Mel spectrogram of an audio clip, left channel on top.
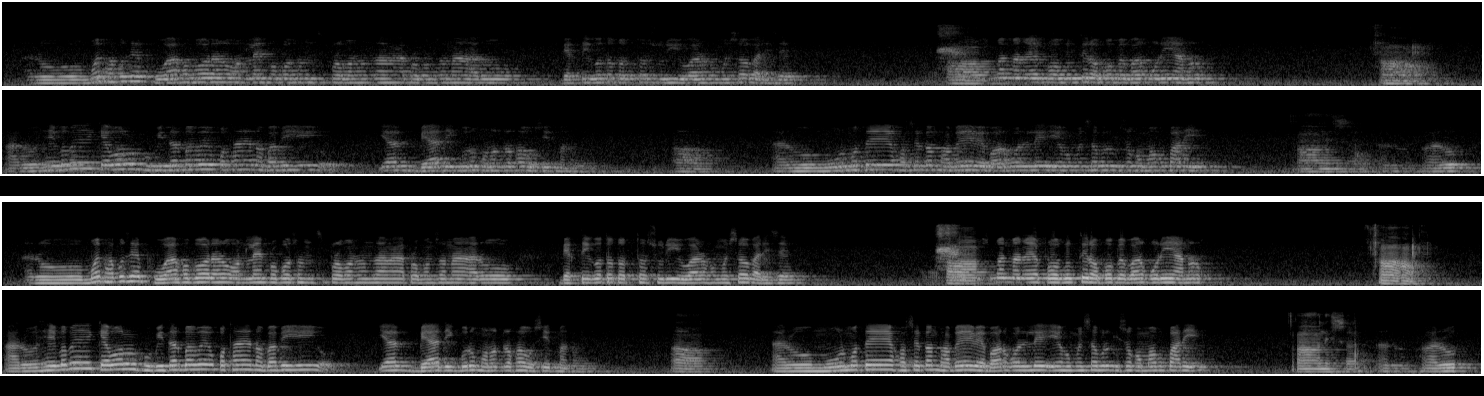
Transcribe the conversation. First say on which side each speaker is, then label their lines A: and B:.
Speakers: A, on the right; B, on the right.
A: আৰু মই ভাবো যে ভুৱা খবৰ আৰু অনলাইন প্ৰ প্ৰবঞ্চনা প্ৰবঞ্চনা আৰু ব্যক্তিগত তথ্য চুৰি হোৱাৰ সমস্যাও বাঢ়িছে। আৰু
B: অ
A: কিছুমান মানুহে প্ৰযুক্তিৰ অপব্যৱহাৰ কৰি আ
B: অ অ
A: আৰু সেইবাবে কেৱল সুবিধাৰ বাবে কথাই নাভাবি। - ইয়াৰ বেয়া দিশবোৰো মনত ৰখা উচিত মানুহে।
B: অ
A: আৰু মোৰ মতে সচেতন ভাৱে ব্যৱহাৰ কৰিলে এই সমস্যাবোৰ কিছু কমাব পাৰি।
B: অঁ নিশ্চয়।
A: আৰু আৰু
